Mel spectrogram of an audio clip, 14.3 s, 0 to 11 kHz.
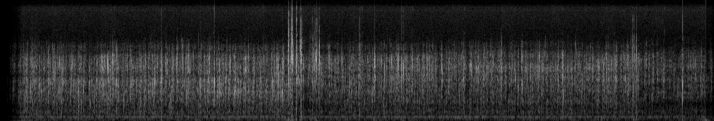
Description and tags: boiling bubbles ingredients
A small recording of a pot with spaghetti noodles boiling inside. Same as Version 2 except small pops and breaking noises are included. Perfect for your bubbly brew!
boiling, brewing, bubbles, simmer, water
